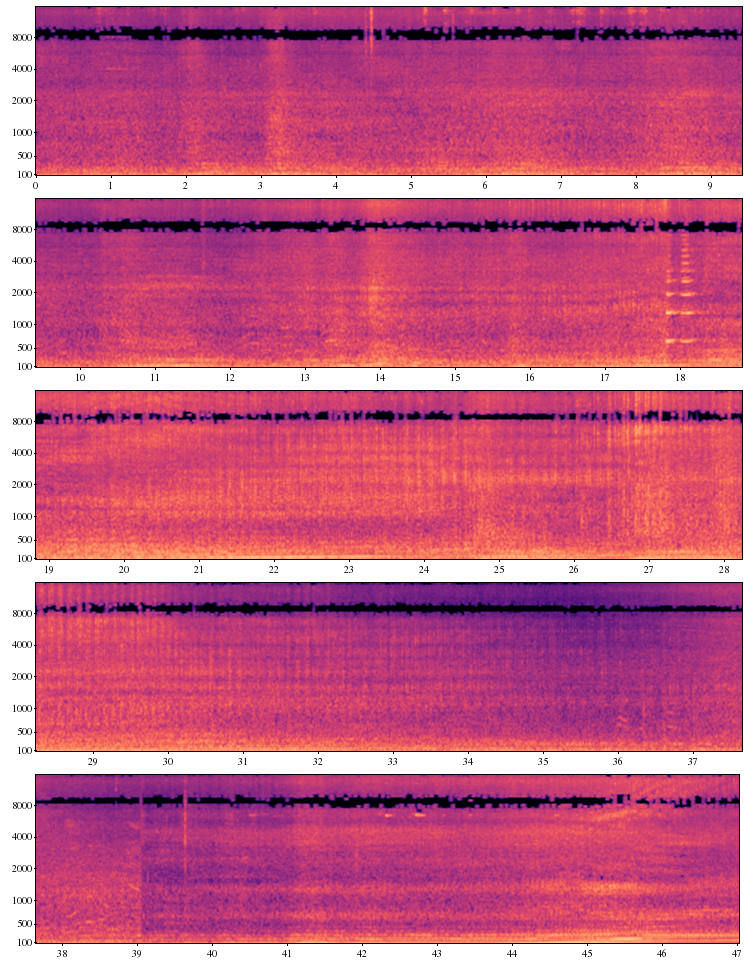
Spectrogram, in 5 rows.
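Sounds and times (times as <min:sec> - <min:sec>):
loud car engines pulling away: 0:00.0 - 0:47.0
short car horn toot: 0:17.8 - 0:18.4.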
